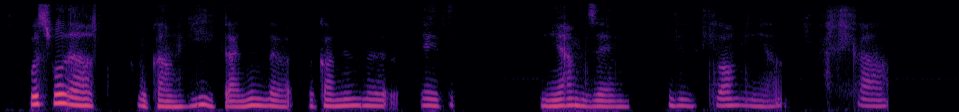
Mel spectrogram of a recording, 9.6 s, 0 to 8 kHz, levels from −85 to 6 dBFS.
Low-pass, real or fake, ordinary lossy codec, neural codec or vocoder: 7.2 kHz; fake; Opus, 32 kbps; codec, 16 kHz in and 24 kHz out, 0.6 kbps, FocalCodec, streaming, 2048 codes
